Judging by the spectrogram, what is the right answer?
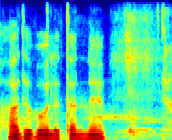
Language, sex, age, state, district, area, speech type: Malayalam, female, 18-30, Kerala, Thiruvananthapuram, rural, spontaneous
